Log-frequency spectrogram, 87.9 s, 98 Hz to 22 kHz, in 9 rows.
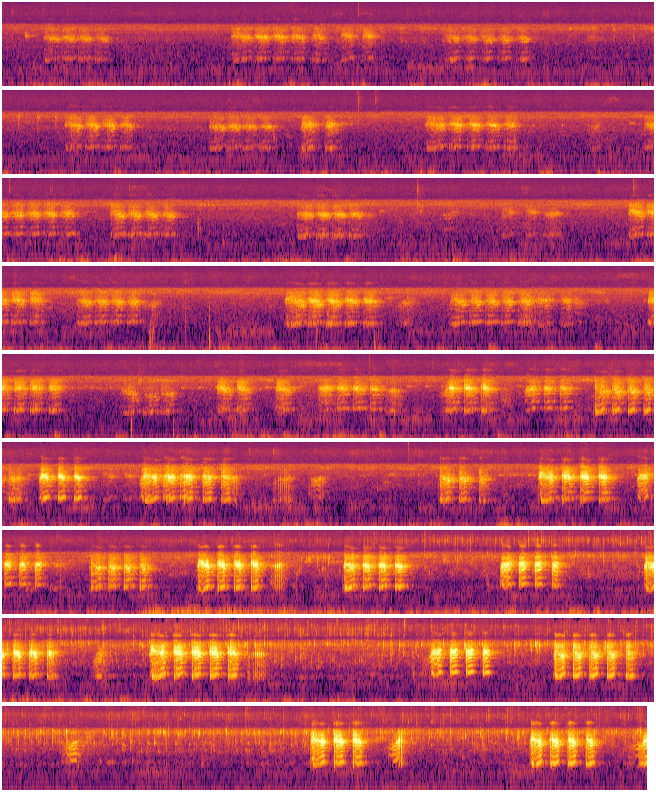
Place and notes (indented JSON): {
  "title": "TaoMi 綠屋民宿, Nantou County - Frogs sound",
  "date": "2015-04-28 23:32:00",
  "description": "Frogs sound, walking around at the Hostel",
  "latitude": "23.94",
  "longitude": "120.92",
  "altitude": "503",
  "timezone": "Asia/Taipei"
}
